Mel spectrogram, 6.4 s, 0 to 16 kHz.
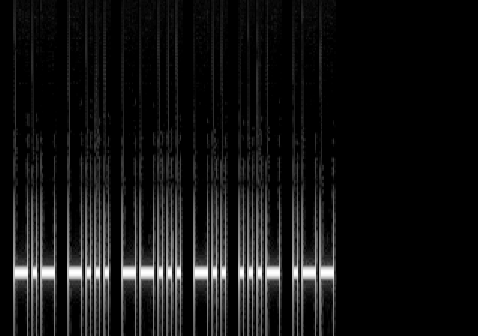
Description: Morse code, heard as a keyed tone, about 20 wpm, 700 Hz. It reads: KB7DVW
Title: USA Call Signs Repeated 3x 20wpm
